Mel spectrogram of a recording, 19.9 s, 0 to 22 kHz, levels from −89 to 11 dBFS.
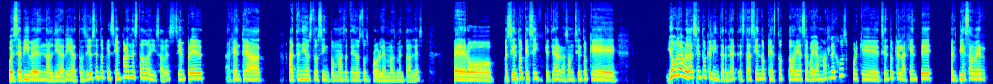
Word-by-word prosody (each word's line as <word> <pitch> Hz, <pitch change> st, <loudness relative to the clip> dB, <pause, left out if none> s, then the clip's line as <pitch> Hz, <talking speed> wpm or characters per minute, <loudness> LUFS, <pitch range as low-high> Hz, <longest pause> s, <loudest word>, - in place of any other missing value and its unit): pues, 155 Hz, -2 st, +4 dB
se 160 Hz, -, +5 dB
viven 160 Hz, -2 st, +2 dB
al 140 Hz, -1 st, 0 dB
día 140 Hz, 0 st, +1 dB
a -, -, -1 dB
día. 165 Hz, +1 st, -1 dB
Entonces, 140 Hz, +4 st, -8 dB
yo 205 Hz, -, +3 dB
siento 245 Hz, +2 st, -2 dB
que 225 Hz, -3 st, -2 dB
siempre 200 Hz, +7 st, +1 dB
han 260 Hz, 0 st, 0 dB
estado 230 Hz, -3 st, 0 dB
ahí, 170 Hz, -6 st, -3 dB
¿sabes? 150 Hz, +6 st, -6 dB
Siempre 205 Hz, +4 st, +1 dB, 0.6 s
gente 175 Hz, 0 st, +1 dB
ha 160 Hz, -3 st, +3 dB, 0.5 s
ha 150 Hz, +1 st, +4 dB
tenido 175 Hz, +1 st, 0 dB
estos 175 Hz, -1 st, -3 dB
síntomas, 150 Hz, -2 st, -6 dB
ha 150 Hz, -, -6 dB
tenido 150 Hz, +1 st, -4 dB
estos 150 Hz, 0 st, -8 dB
problemas 135 Hz, 0 st, -4 dB
mentales, 135 Hz, +1 st, -7 dB, 0.6 s
pero, 155 Hz, -4 st, +4 dB, 0.2 s
pues, 190 Hz, -2 st, 0 dB
siento 200 Hz, +4 st, +2 dB
que 205 Hz, -3 st, +1 dB
sí, 215 Hz, -1 st, -2 dB
que 150 Hz, -, -3 dB
tienes 175 Hz, +5 st, 0 dB
razón, 155 Hz, 0 st, -7 dB
siento 170 Hz, +3 st, -5 dB
que 155 Hz, -6 st, +4 dB, 1.0 s
yo, 275 Hz, -, +5 dB
la 330 Hz, 0 st, +8 dB
verdad 260 Hz, -2 st, +6 dB
siento 255 Hz, +2 st, -1 dB
que 230 Hz, -, -1 dB
el 190 Hz, -, -1 dB
Internet 160 Hz, +3 st, -3 dB
está 165 Hz, +1 st, -1 dB
haciendo 190 Hz, +3 st, -2 dB
que 170 Hz, -, 0 dB
esto 190 Hz, +4 st, -5 dB
todavía 175 Hz, +1 st, 0 dB
se 175 Hz, -, -1 dB
vaya 160 Hz, +2 st, 0 dB
más 205 Hz, +6 st, -6 dB
lejos, 315 Hz, +6 st, -4 dB
porque 165 Hz, -5 st, -2 dB
siento 180 Hz, +8 st, -3 dB
que 215 Hz, 0 st, 0 dB
la 160 Hz, -6 st, -1 dB
gente 195 Hz, +4 st, 0 dB, 0.3 s
empieza 180 Hz, +4 st, +1 dB
a -, -, +2 dB
ver 195 Hz, -1 st, 0 dB
170 Hz, 185 wpm, -23 LUFS, 150-195 Hz, 1.0 s, la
